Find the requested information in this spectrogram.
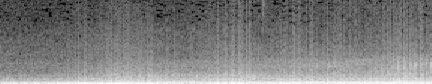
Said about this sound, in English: Whoa, big truck, early in the morning.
